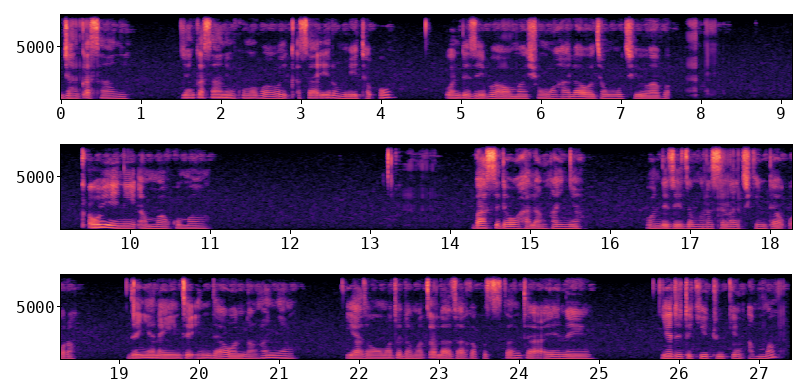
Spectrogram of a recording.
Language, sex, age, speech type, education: Hausa, female, 15-29, spontaneous, primary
